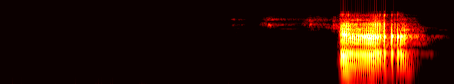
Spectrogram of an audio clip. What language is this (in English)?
Malayalam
